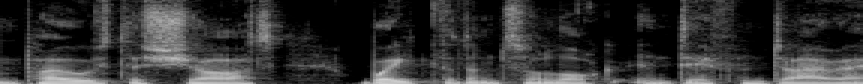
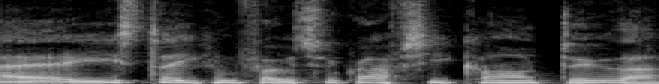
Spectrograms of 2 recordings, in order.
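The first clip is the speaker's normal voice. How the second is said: mock, very high, shrill, high-pitched screaming; 11 semitones higher than usual. Speaker retells an old lady behind him shouting about his photographing: retelling her shouting. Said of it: "shouting and screaming".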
